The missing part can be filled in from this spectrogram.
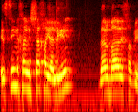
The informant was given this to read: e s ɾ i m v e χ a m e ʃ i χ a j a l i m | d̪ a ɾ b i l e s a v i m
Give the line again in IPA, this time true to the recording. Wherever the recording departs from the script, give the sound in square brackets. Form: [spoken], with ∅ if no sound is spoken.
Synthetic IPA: e s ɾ i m v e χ a m [i] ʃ [a] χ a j a l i m | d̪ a ɾ b [a] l e [χ] a v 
